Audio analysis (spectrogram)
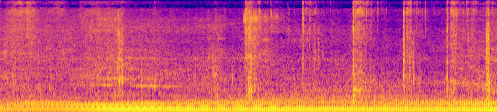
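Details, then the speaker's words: Cheap Honda Accord four-cylinder after a previously dead cylinder was fixed, all four cylinders firing, no check engine light; low, smooth, steady idle with no shake, replacing the earlier poppy idle, a normal idle. "But yeah, idle's perfect now. It sounds a lot smoother. Like, you know, before how it was like poppy-ish."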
